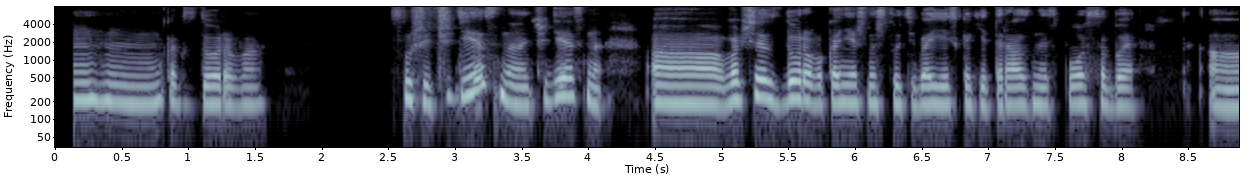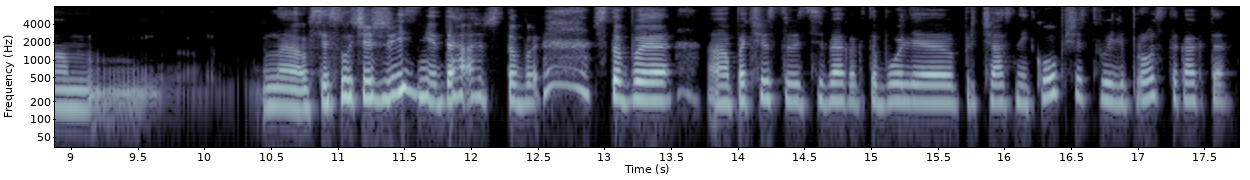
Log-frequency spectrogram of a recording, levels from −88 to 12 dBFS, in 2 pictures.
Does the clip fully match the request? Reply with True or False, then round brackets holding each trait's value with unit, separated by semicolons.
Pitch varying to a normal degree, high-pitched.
True (3.1 semitones; 195 Hz)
